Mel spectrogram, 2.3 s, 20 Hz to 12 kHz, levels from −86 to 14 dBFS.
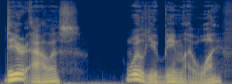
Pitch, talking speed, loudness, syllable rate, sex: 100 Hz, 180 wpm, -19 LUFS, 5.1 syllables/s, male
